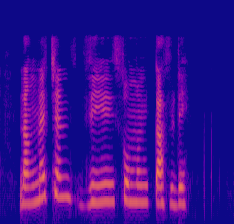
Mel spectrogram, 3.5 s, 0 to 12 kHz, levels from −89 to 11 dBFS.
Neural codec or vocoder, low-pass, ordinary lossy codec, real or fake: codec, 16 kHz, 4.8 kbps, FACodec; 7.2 kHz; AAC, 32 kbps; fake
